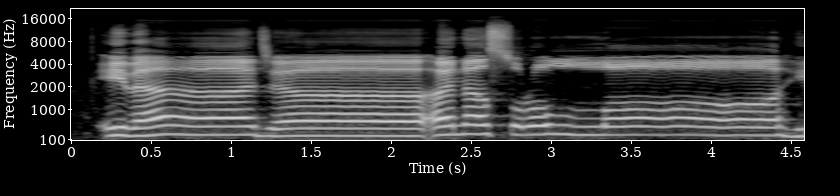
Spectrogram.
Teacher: اللہ تبارک و تعالیٰ کے نام سے پہلے پیش ہے، اس کو پر پڑھا جائے گا، موٹا پڑھیں گے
